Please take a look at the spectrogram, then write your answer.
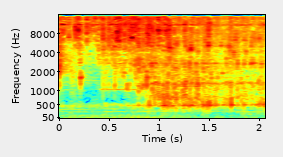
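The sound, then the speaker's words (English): Lukewarm water pours steadily into a drinking glass, a continuous bright splashing and gurgling stream that grows fuller over about two seconds, with no voices. “Set up 3 glasses of water. Glass A with lukewarm water or maligamgam na tubig.”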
